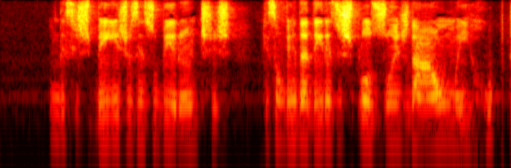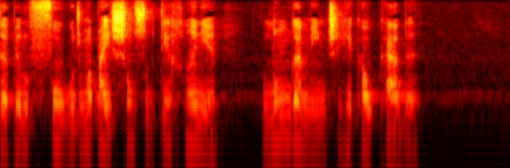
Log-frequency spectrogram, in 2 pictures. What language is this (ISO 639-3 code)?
por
